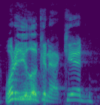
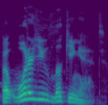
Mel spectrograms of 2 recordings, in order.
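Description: First: It is said in an aggressive, confrontational tone. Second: It is said in a gentle, sincere tone.

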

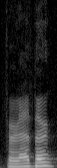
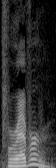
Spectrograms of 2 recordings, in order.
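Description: First: It is said in a soft, pious tone. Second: It is said in a harsh, angry tone. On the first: A dutiful, reverent prayer. The speaker calls it wrong. "he doesn't say it in a religious way" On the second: A furious complaint at being ignored. The speaker calls it right. "He's super angry. He's like"

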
